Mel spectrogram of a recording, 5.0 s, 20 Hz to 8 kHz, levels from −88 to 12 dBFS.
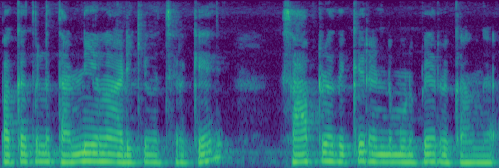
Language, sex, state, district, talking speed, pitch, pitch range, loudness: Tamil, male, Tamil Nadu, Kanyakumari, 120 wpm, 135 Hz, 130-145 Hz, -18 LUFS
